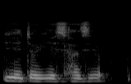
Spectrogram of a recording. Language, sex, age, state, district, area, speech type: Kashmiri, male, 30-45, Jammu and Kashmir, Shopian, rural, spontaneous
